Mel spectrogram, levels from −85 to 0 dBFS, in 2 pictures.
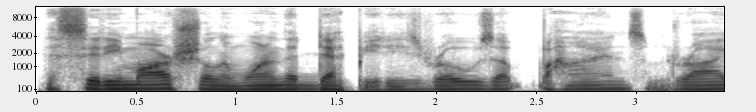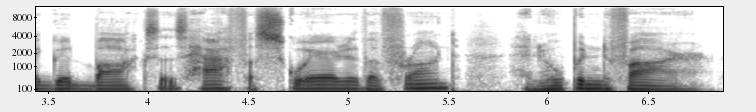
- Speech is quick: Yes, fast, 210 wpm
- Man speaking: Yes, male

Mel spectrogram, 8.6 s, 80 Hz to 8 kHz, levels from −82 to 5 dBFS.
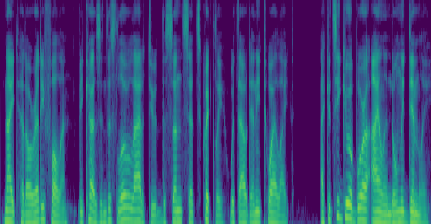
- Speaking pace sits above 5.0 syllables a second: Yes, 5.2 syllables/s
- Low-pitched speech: Yes, low, 130 Hz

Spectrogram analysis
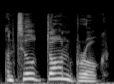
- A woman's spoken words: No, male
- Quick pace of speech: No, average, 155 wpm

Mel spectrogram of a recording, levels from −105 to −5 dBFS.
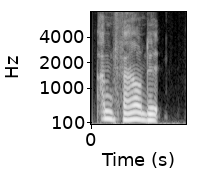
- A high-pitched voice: No, medium, 170 Hz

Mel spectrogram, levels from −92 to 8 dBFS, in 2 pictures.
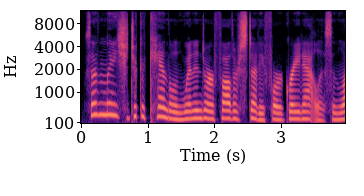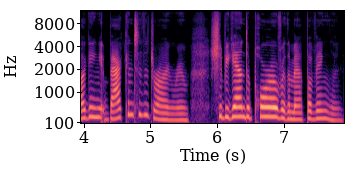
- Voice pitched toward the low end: No, high, 230 Hz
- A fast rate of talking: Yes, fast, 245 wpm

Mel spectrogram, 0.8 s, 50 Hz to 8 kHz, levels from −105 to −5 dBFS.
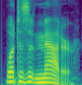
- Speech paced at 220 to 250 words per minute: No, fast, 290 wpm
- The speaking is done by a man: Yes, male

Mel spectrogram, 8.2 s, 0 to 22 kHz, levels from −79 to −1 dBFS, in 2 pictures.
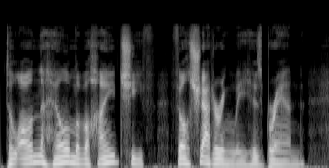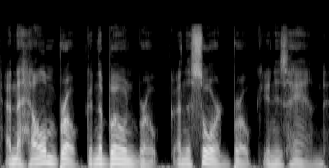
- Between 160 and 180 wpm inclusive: No, average, 195 wpm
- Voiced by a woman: No, male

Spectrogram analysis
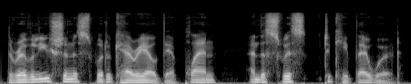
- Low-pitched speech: Yes, low, 100 Hz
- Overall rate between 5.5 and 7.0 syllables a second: Yes, 6.1 syllables/s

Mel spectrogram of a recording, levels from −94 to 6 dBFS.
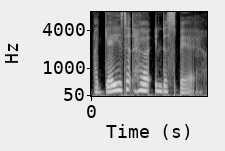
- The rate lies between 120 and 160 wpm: No, fast, 205 wpm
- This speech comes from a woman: Yes, female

